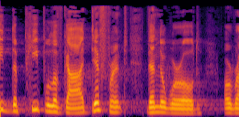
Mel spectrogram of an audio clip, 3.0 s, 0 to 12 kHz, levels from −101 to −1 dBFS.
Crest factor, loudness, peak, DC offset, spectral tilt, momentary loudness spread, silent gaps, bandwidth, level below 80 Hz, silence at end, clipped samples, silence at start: 18 dB; -23 LUFS; -4 dBFS; under 0.1%; -5.5 dB/octave; 7 LU; none; 10.5 kHz; -76 dBFS; 0 s; under 0.1%; 0 s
